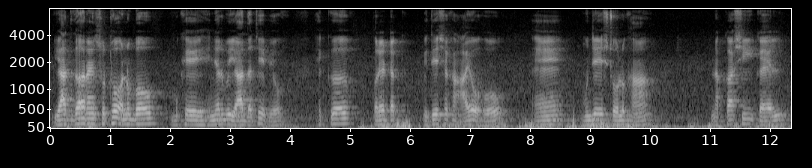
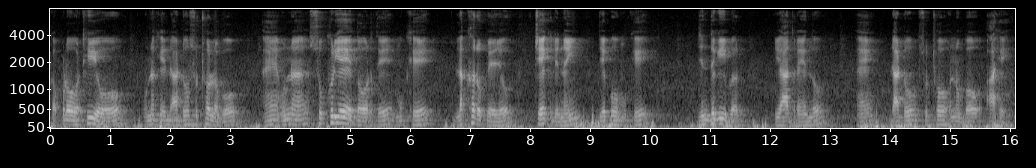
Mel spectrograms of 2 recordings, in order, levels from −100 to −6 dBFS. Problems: constant background noise, echo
